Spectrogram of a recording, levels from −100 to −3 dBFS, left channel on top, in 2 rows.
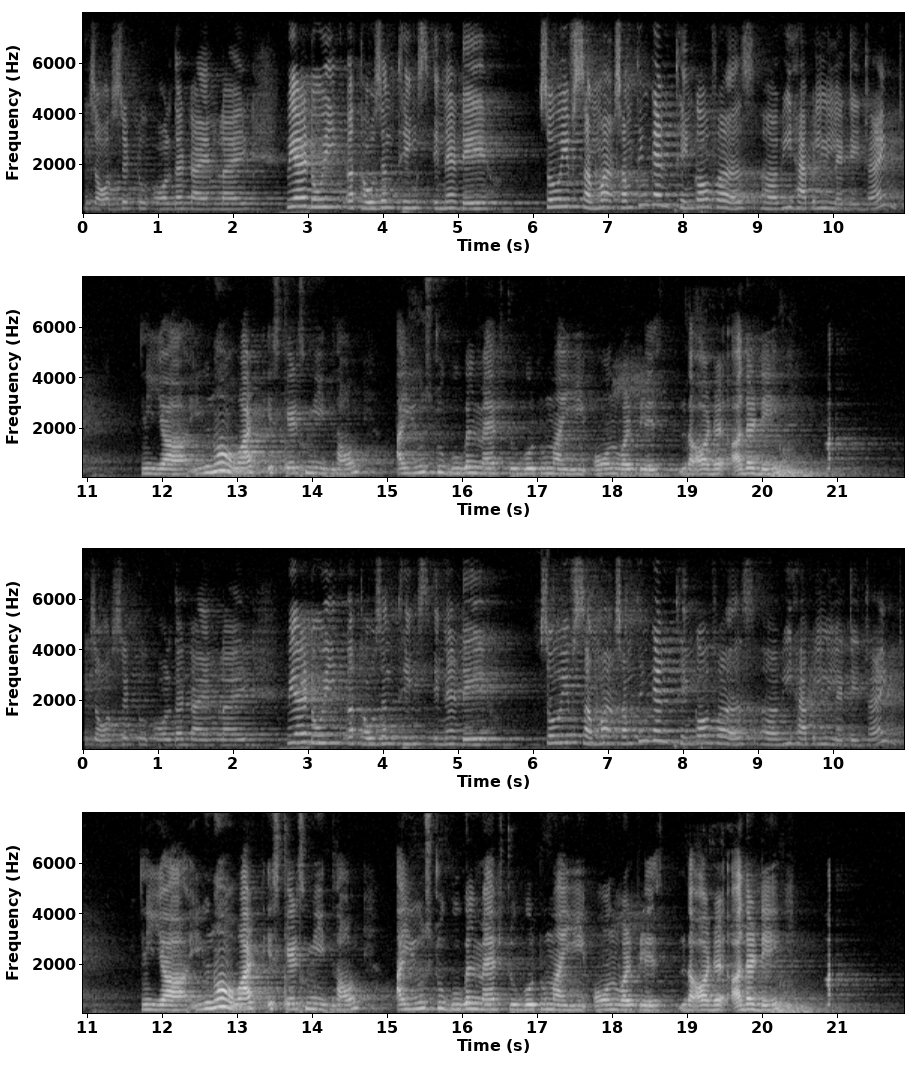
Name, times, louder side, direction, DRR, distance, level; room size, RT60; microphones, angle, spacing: voice 1, 0.0-5.5 6.1-10.8 18.0-18.6 20.1-20.8, left 3 dB, 50° left, 6 dB, 1.1 m, -39 dB
voice 2, 11.7-14.7 15.1-20.2, right 4 dB, 30° right, 15 dB, 0.4 m, -30 dB
21.5 x 17.0 x 7.5 m, 2.4 s
head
